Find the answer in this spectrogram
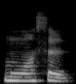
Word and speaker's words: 무엇을: Kalau dibacanya sesuai dengan aturan itu berarti bacanya gini dong, muosel.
